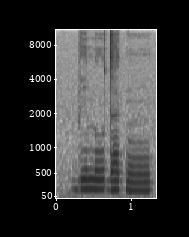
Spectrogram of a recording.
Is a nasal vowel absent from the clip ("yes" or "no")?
no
